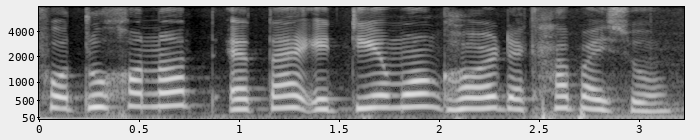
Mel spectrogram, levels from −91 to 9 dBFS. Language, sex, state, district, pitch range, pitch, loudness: Assamese, female, Assam, Sonitpur, 270-325 Hz, 305 Hz, -11 LUFS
